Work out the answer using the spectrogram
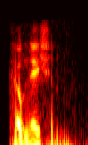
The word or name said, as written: Conative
